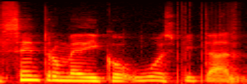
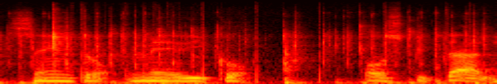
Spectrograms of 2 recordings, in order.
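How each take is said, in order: First: Said in the usual way. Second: Quieter careful Centro médico, hospital; soft clear echo; soft model repetition. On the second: Shown as a demonstration. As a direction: repeat softly for students.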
